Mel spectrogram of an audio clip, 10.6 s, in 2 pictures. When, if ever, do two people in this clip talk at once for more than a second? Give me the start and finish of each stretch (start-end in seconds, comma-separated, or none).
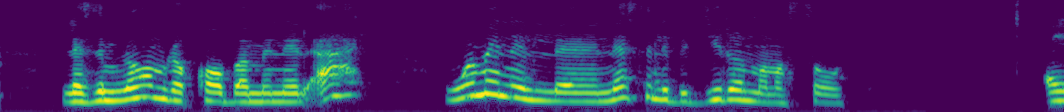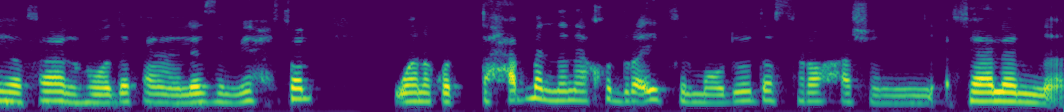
none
